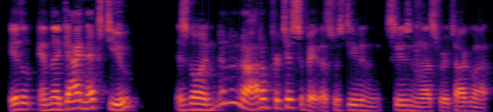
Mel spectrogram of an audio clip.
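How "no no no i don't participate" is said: higher, quick mock refusal; imitating someone opting out; dismissive refusal. Acting out neighbour refusing talk.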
